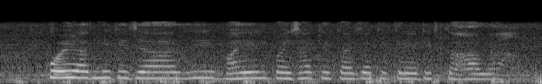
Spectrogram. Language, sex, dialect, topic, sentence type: Bhojpuri, female, Southern / Standard, banking, statement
